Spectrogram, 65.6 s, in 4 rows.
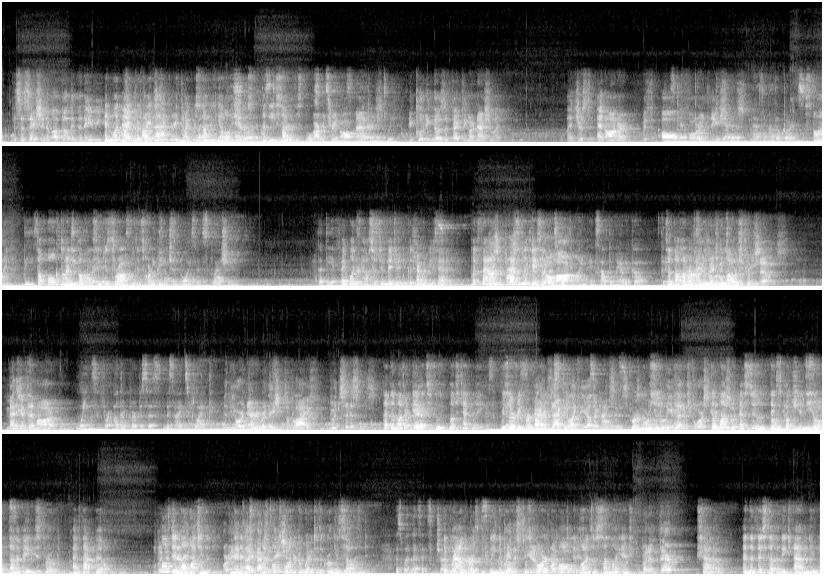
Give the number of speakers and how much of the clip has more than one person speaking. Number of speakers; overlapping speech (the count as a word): three, about 50%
